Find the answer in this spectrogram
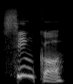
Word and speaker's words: cinco: And number five is cinco. C i n o. Co. And it's like cinco de Mayo.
